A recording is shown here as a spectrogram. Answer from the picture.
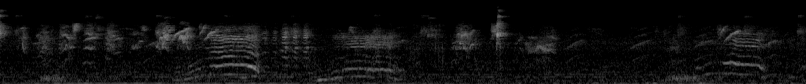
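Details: Mother cat feeding two kittens, which meow repeatedly. Several short arching meows come in quick succession over the first four seconds. A last thinner cry follows near seven seconds over steady rustling and hiss.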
